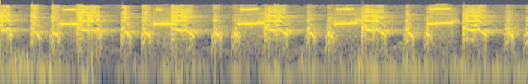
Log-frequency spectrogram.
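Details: Grey partridge calling loudly and steadily: grating, squawky notes joined to sharp whistled phrases that slide downward, repeated roughly every two-thirds of a second without pause.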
